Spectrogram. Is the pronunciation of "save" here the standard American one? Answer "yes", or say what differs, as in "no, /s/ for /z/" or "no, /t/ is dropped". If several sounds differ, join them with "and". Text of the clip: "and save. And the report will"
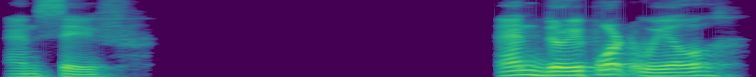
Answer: no, /f/ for /v/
